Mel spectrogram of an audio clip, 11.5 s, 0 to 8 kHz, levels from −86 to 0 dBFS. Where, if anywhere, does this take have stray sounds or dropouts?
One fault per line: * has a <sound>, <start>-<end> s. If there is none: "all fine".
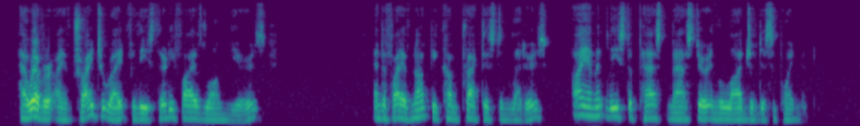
all fine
